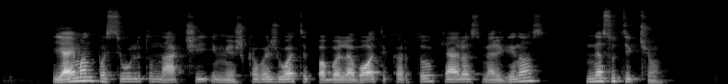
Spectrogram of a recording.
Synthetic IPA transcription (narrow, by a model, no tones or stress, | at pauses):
jɛɪmɐnpɐsʲuːlʲit̪uːnɑːk̚t͡ʃʲɛɪʔimʲɪʃkɐʋɐʒʲuɔt̪ʲɪpɐbɐlʲɛʋoːt̪ʲɪkɐɾt̪ʊkʲæːlʲoːsmʲɛlʲɡʲɪnoːs | nʲɛsʊt̪ʲɪk̚t͡ʃʲɛʊ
